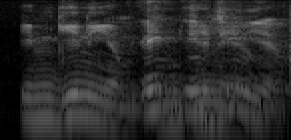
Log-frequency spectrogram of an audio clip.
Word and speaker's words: Ingenium: Ingenium. Ingenium, yeah. There we go. Just call Ingenium. him It's with a soft G. Gi.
